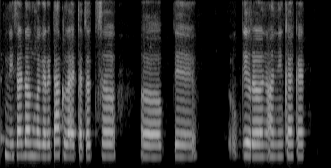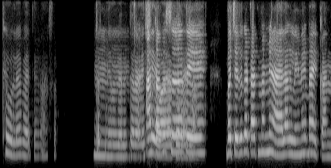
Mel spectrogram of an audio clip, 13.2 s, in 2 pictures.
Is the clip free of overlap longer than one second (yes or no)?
no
